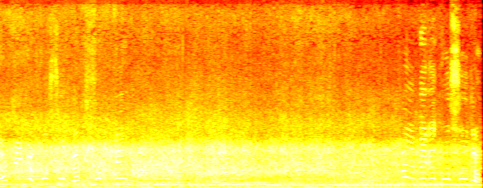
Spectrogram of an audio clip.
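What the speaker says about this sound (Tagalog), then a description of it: "Grabe ka kusog ang motor eh." A motorcycle engine roars loudly and continuously at close range, a dense steady drone that holds for several seconds while voices talk over it.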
